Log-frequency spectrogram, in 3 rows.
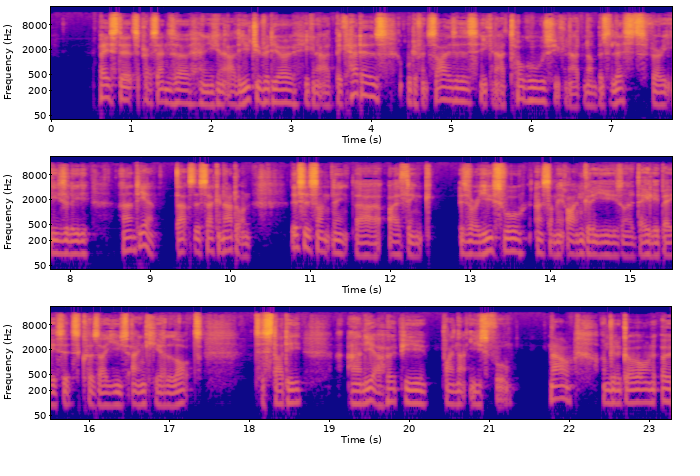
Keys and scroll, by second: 0.6 super+v, 1.2 Return, 6.8 ., 7.6 space, 8.2 s, 8.4 Return.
